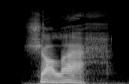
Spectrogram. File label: "shalah", Hebrew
